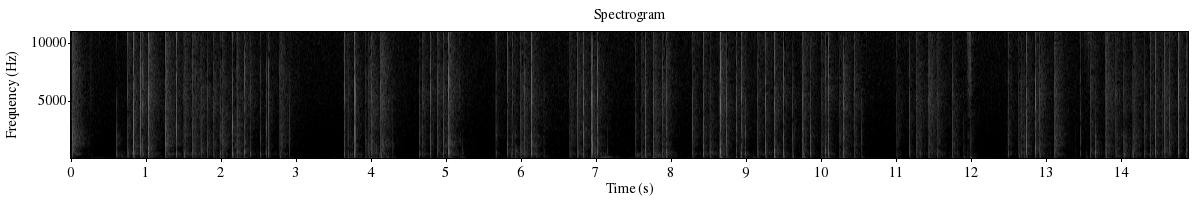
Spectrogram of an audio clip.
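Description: Long white nails tap and scratch an elongated soft pencil case covered in shiny metallic pink synthetic fabric. Rapid bursts of short, dry clicks and crinkly scratches come in clusters separated by brief quiet pauses, with a faint body around 430 Hz. Each tap dies away almost instantly.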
